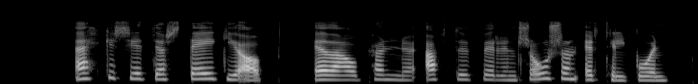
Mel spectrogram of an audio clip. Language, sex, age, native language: Icelandic, female, 30-39, Icelandic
